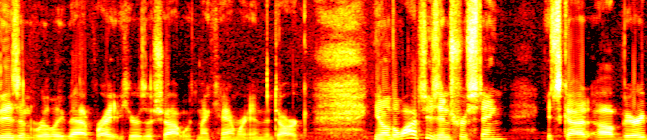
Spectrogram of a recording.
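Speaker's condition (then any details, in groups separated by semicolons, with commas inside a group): No condition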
